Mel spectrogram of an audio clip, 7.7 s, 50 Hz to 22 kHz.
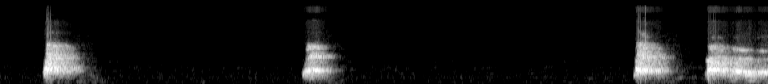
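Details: Blenheim Cavalier King Charles Spaniel puppies, born November 14, 2022, in a home puppy pen: spaced single barks, then two close together, the last one longer and slightly ragged, with silence between.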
